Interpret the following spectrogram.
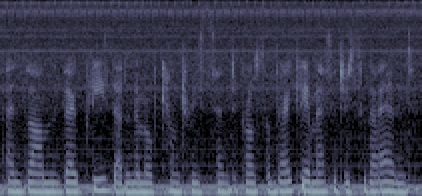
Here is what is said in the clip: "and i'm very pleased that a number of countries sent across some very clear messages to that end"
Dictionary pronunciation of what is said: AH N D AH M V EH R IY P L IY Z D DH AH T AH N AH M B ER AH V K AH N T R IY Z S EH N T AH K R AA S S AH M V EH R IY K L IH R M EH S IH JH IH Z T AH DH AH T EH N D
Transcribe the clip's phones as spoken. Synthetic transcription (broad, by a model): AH N AH M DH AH IY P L IY Z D DH AH T AH N AH M B ER AH V K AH N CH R IY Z S EH N T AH K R AA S S AH M V EH R IY K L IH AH M EH S IH JH IH Z T AH DH AH T EH N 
